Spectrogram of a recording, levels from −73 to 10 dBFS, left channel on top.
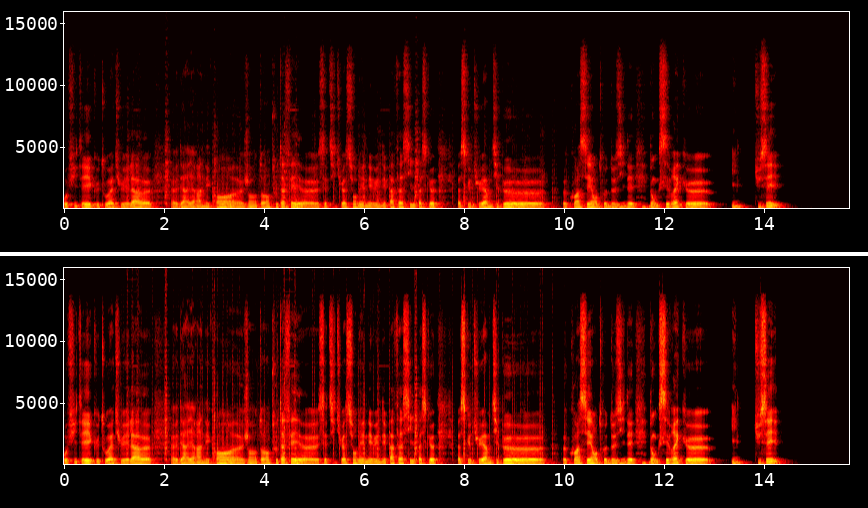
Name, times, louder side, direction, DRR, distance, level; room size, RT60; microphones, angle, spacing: voice 1, 0.0-9.6 10.0-12.9 13.4-13.5 13.8-14.4, right 3 dB, 30° right, 11 dB, 0.5 m, -21 dB
sound 1, 1.1-11.1, right 6 dB, 85° right, 1.1 m, -39 dB
5.7 x 5.6 x 4.5 m, 0.43 s
head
